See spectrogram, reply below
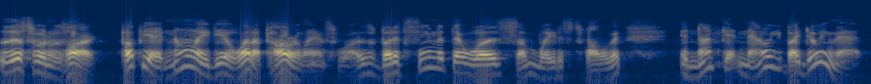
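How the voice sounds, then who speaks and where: A man narrating a fan audio drama in an expressive storytelling manner. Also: medium pitch, moderate pace, husky, dry recording. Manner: expressive reading. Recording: dull, dry lo-fi recording.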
